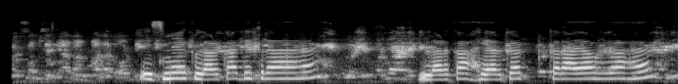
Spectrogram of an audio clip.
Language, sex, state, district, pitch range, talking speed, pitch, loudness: Hindi, female, Jharkhand, Ranchi, 255-300 Hz, 95 wpm, 270 Hz, -12 LUFS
